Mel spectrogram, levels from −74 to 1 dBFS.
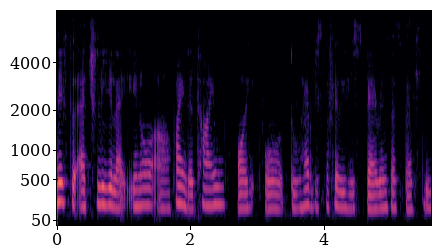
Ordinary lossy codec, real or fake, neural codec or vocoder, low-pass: none; fake; codec, 16 kHz, 4.8 kbps, FACodec; 7.2 kHz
